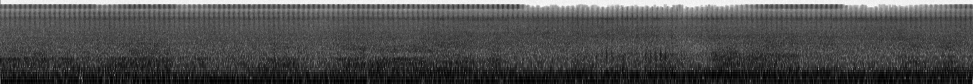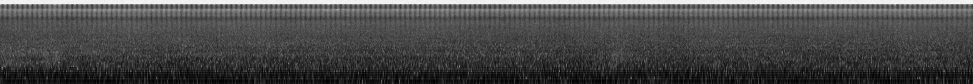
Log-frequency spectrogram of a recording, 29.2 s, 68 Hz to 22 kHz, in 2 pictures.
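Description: Robinson R44 Raven II helicopter in cruise flight, heard from inside its cabin: a loud, steady drone of the six-cylinder piston engine and rotors with a constant low hum.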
